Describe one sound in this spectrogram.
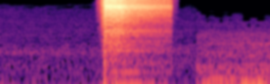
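A hand slaps a face with a sharp smack.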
